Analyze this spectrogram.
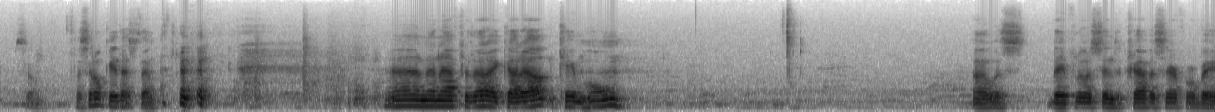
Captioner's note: laughs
